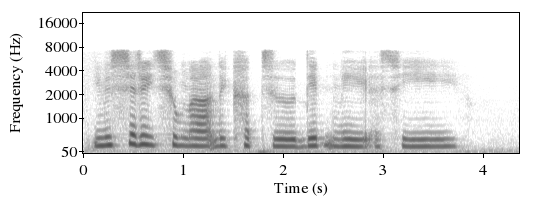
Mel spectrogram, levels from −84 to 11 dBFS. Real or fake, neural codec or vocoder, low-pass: fake; codec, 16 kHz, 0.5 kbps, FunCodec, trained on Chinese and English, 25 frames a second; 7.2 kHz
